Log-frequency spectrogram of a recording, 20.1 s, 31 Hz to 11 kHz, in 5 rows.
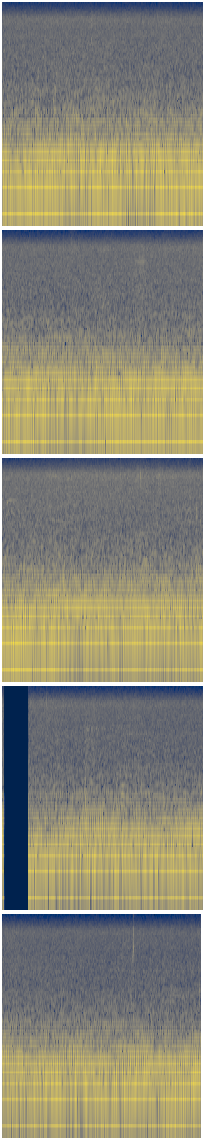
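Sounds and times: constant hiss: 0:00.0 - 0:12.1
low mechanical hum: 0:00.0 - 0:20.0.

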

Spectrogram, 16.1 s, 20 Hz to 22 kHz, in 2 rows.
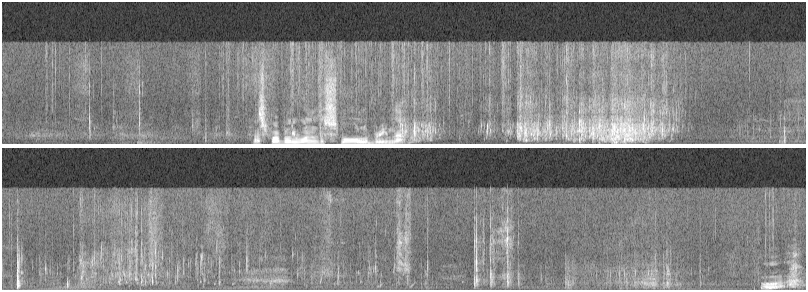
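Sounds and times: water splashing: 0:03.8 - 0:06.9, 0:08.7 - 0:12.4
clicks and taps of fishing gear: 0:12.7 - 0:13.8.

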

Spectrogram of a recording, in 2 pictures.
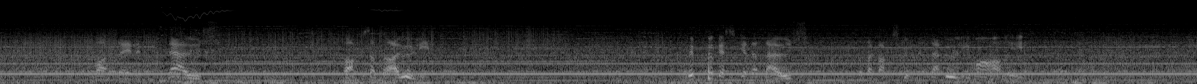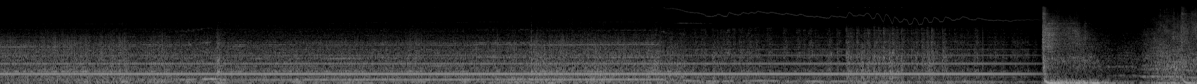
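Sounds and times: drivetrain whine: 0:00.0 - 0:23.9
rally car engine running: 0:00.0 - 0:23.9.

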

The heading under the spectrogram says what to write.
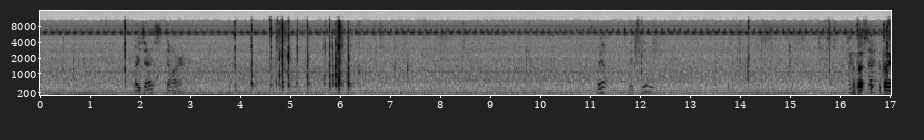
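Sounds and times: crickets chirping: 0:00.0 - 0:17.0
sharp clicks and knocks: 0:03.9 - 0:06.4.

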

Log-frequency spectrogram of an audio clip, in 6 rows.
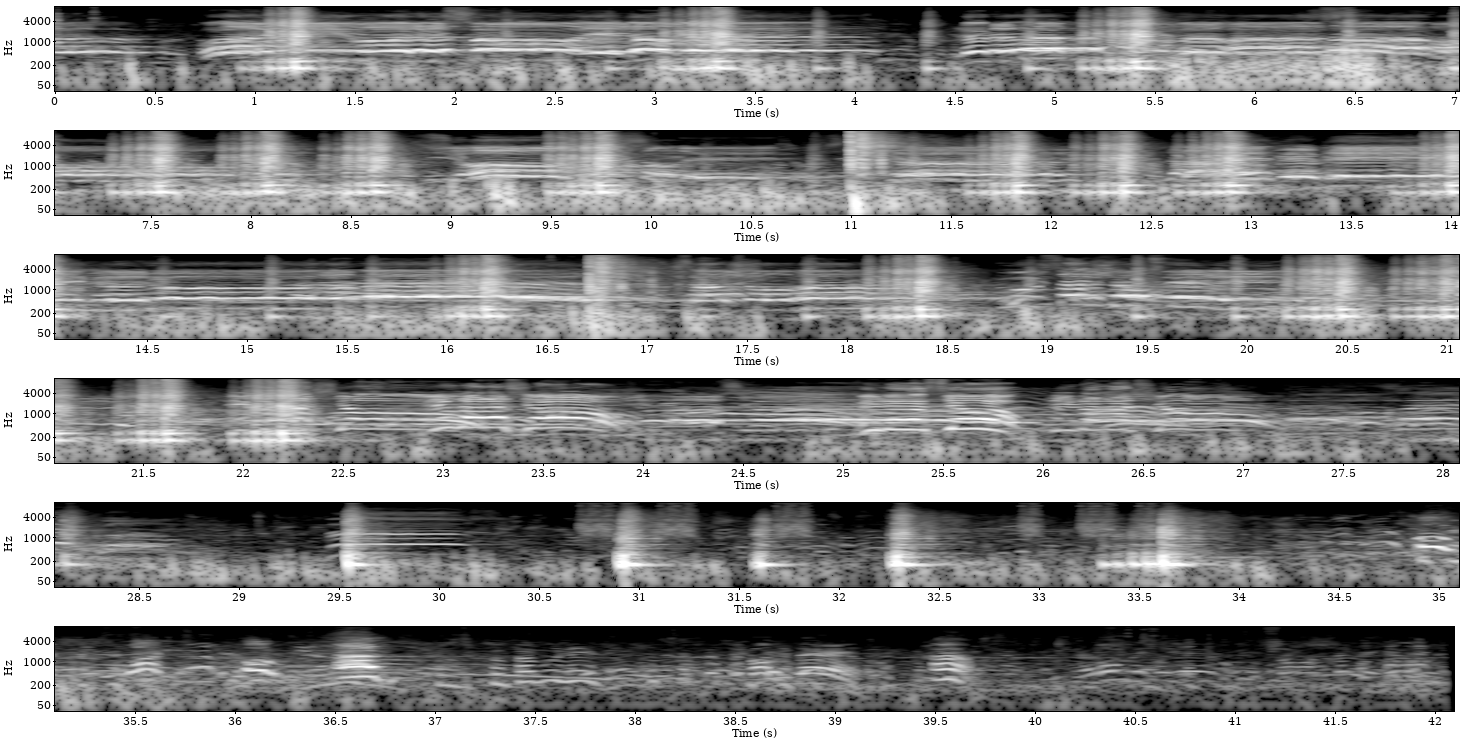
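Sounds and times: side drum marching rhythm: 0:00.8 - 0:23.7, 0:27.8 - 0:28.6, 0:29.5 - 0:34.3
tune played over drum: 0:30.8 - 0:34.2.

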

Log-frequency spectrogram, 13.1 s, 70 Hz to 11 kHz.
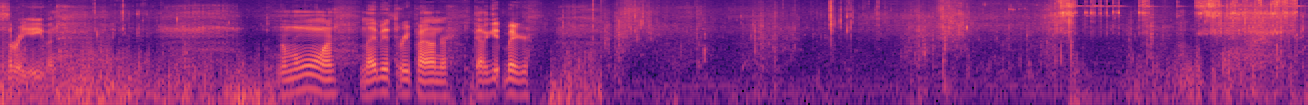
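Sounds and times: wind: 0:00.0 - 0:13.0
waves slapping boat hull: 0:04.6 - 0:13.0.

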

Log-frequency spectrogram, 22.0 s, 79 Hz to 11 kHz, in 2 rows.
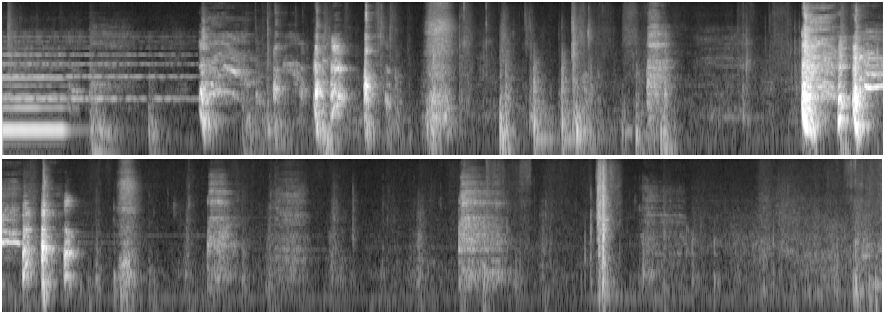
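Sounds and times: man coughing: 0:02.5 - 0:04.8, 0:10.0 - 0:12.0
man breathing: 0:13.6 - 0:14.9.

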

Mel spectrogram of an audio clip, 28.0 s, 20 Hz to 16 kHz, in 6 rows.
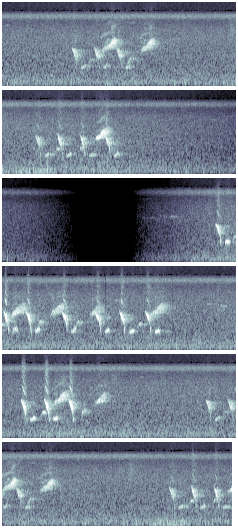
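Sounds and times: bird calling sharp whistled notes: 0:01.4 - 0:03.2, 0:05.4 - 0:07.1, 0:13.6 - 0:17.4, 0:18.2 - 0:21.0, 0:22.8 - 0:24.6, 0:26.8 - 0:28.0.

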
